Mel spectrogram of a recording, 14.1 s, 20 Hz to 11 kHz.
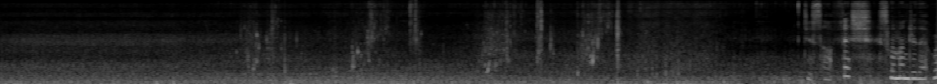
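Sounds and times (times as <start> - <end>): low steady rumble: 0.0 - 14.0
seawater sloshing among rocks: 3.4 - 11.0
sharp watery plinks: 5.2 - 6.4, 7.2 - 9.5.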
